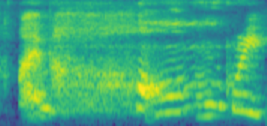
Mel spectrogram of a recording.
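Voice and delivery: high, slow pleading cry; cried. Acted. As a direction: whine it like a starving squirrel. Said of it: "cried Cyril".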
